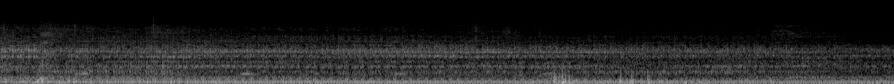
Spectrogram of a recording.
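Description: BMW E39 530d's 3.0-litre straight-six diesel idling steadily, with a couple of light knocks just past halfway.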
